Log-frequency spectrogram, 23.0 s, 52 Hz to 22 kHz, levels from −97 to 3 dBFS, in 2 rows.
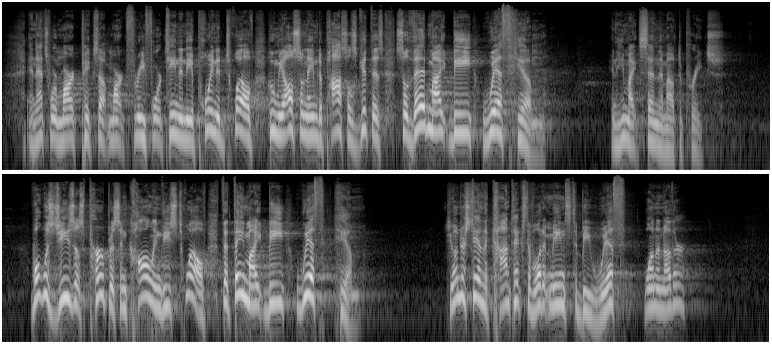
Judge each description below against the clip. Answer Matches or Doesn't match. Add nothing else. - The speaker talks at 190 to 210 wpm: Doesn't match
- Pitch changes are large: Matches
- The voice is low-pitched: Doesn't match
